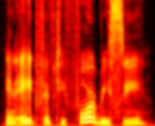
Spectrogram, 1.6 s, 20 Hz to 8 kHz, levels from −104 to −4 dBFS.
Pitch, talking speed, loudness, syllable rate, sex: 200 Hz, 230 wpm, -19 LUFS, 5.0 syllables/s, female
